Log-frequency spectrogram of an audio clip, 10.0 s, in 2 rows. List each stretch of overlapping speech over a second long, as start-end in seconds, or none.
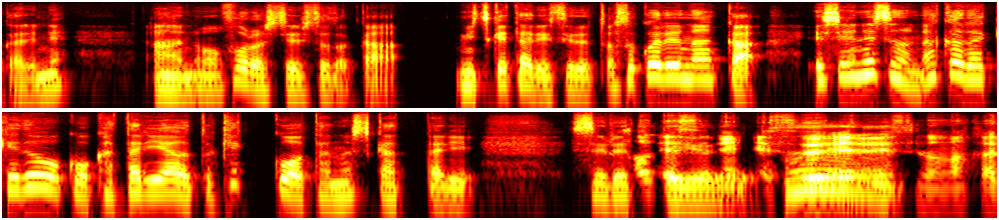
8.0-9.5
